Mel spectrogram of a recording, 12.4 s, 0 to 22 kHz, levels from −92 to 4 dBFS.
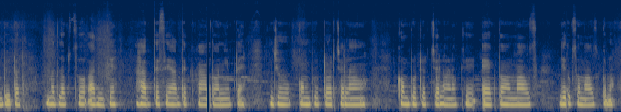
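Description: A brief glitch, heard as a chirp, squawk, click or short hole, breaks the speech at 4.12 to 4.21 s and again at 11.32 to 11.36 s. Both come from damaged data in a compressed stream: corrupted bytes make the decoder misread those frames and lose sync until it finds the next valid header.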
